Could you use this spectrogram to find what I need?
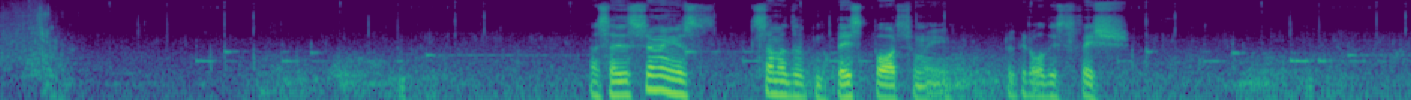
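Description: Water bubbles and gurgles softly underwater.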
